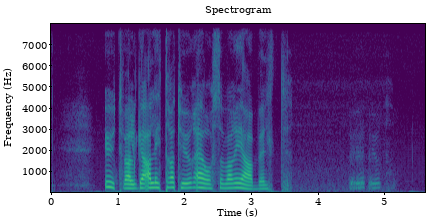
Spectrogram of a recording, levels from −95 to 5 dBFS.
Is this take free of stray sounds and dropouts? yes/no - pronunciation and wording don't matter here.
no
